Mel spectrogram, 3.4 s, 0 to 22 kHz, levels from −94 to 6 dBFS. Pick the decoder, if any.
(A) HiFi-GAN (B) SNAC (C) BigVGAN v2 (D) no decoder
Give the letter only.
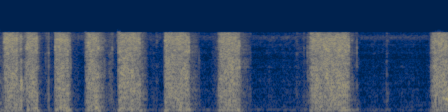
A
